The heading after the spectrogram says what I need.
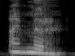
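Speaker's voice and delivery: high, kindly mermaid hello; kind introduction. A narrator's reading. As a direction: introduce herself gently, friendly. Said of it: "introduced kindly".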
